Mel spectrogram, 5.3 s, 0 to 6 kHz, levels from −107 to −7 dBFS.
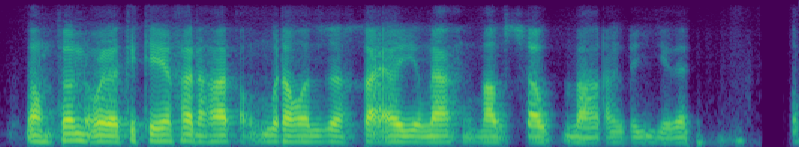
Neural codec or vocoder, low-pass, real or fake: codec, 16 kHz, 0.5 kbps, FunCodec, trained on Chinese and English, 25 frames a second; 5.4 kHz; fake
